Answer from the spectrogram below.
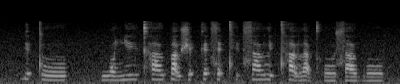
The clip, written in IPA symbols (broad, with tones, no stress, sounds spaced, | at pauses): ɡ ɛ˦ ʔ t o˨ ʊ̯ | w ɔ˨ ɲ e˦ ɪ̯ kʰ a˦ ʊ̯ p a̰˦˨ ʊ̯ ʃ ɛ˦ ʔ k ɛ˦ ʔ s ɛ˦ ʔ tʰ ɪ˦ ʔ sʰ a˦ ʊ̯ l ɪ˦ ʔ tʰ a̰˦˨ ʊ̯ l a̰˦˨ ʊ̯ kʰ o˨ ʊ̯ sʰ a˨ ʊ̯ b o˨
